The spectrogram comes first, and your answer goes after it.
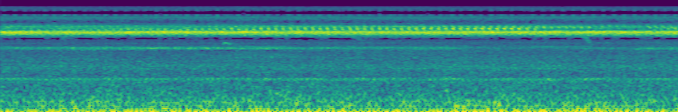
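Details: Shrill, rhythmically throbbing insect calls form a constant high band of sound, never pausing, over a quiet low background rumble.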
